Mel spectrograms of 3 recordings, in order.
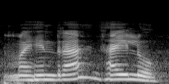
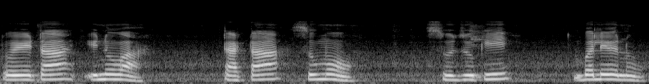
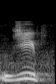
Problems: constant background noise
